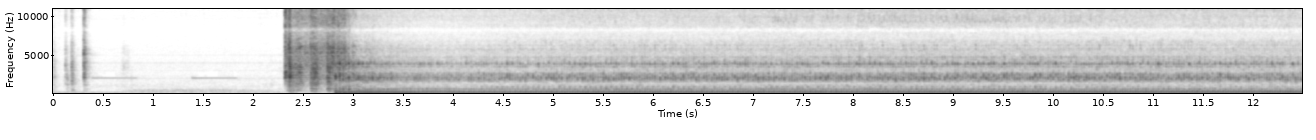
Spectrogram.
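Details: 2007 car, exhaust bolts just loosened for first time, started after work begins on exhaust leak: cranks, catches and settles to steady idle with raspy, puffing exhaust edge; leak suspected upstream of cat, possible running rich (P0172), power loss.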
